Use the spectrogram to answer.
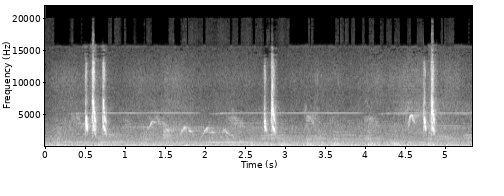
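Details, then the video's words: House sparrow calling in the early morning, filmed with a handycam; short sharp doubled chirps come about every two seconds, with faint softer twittering notes between them over a quiet hiss. "house sparrow sound effect"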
